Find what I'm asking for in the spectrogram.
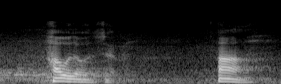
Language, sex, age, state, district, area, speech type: Kannada, male, 45-60, Karnataka, Kolar, rural, spontaneous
